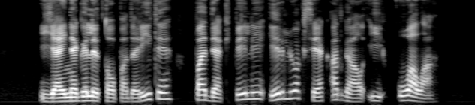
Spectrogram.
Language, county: Lithuanian, Panevėžys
